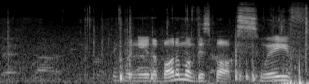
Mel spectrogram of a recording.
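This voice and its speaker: In an Australian accent, a woman with a fairly low pitch talks over noticeable background noise. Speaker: speedcubing YouTuber. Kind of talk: casual chat.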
